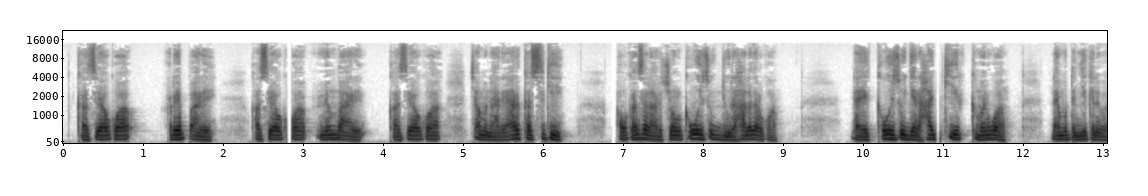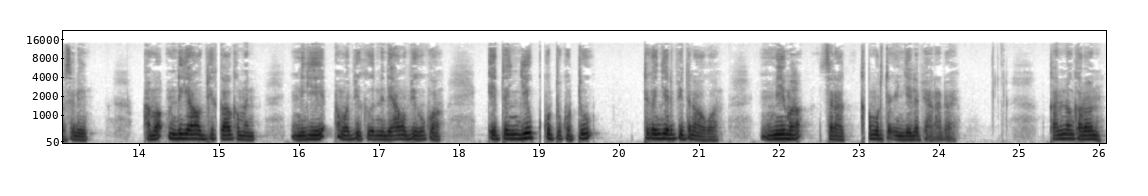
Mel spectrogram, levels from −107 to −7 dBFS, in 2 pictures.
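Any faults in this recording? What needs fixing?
The speech drops into a gap at a join of encoded pieces at 2.80, 6.86, 10.91, 14.96, 19.02 and 23.07 s, about 61 ms for the first, 53 ms after, every 4 s or so. Untrimmed encoder delay and last-frame padding leave silence, then it resumes. Trim those at each join, or encode once.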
